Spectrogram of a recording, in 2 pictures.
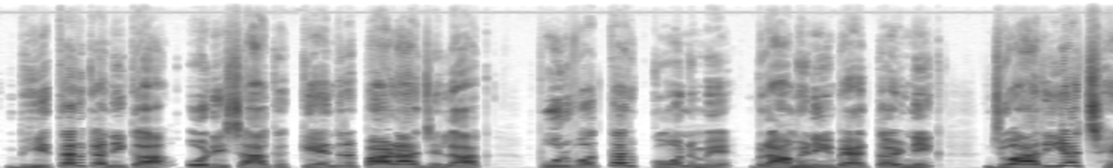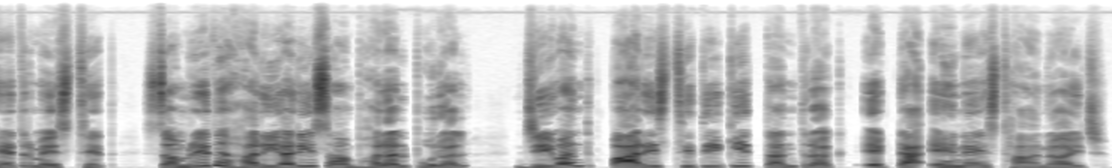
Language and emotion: Maithili, neutral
